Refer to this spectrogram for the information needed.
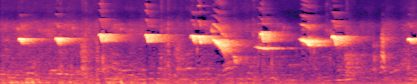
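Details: Chopi blackbird during moult warming up, calling with evenly spaced bright whistles, one longer swooping note in the middle, and soft clicking in the background.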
